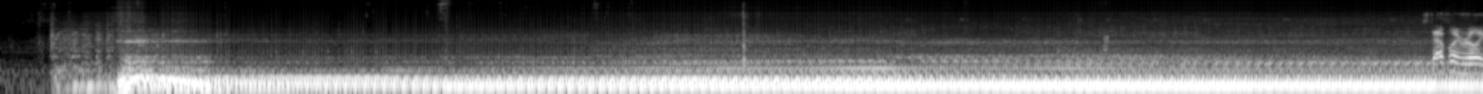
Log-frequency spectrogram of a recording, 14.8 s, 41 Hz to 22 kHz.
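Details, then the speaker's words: 2002 Ford Mustang GT V8, T56 six-speed, 83,000 miles: brief crank, then catches and settles into a steady, even idle with a deep burble and no knocks or misses; sounds pretty good, healthy. "It sounds pretty good."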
